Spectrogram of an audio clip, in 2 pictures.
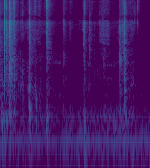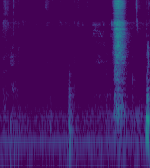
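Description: Trading-card pack wrapper being torn open and the stack of cards slid out: faint scattered crinkles and clicks over the first few seconds, then a short louder rush of noise near the end.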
